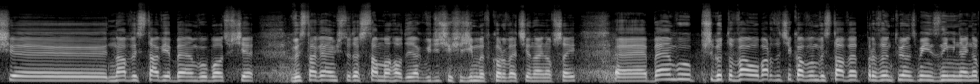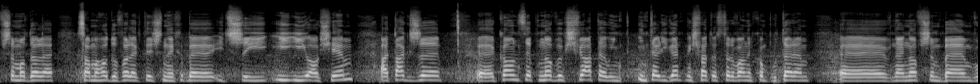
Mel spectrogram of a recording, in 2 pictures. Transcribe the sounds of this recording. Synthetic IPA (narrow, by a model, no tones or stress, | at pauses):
navɘst̪avʲjɛbɛɛnvubɔːtvʲit͡ɕɛ | vɘst̪avʲawɛɔmɕɛ̥t̪ut̪ɛʂsamɔxɔd̪ɘjaɡvʲed͡ʑit͡ɕɛɕed͡ʑimɘfkɔɾvɛt͡ɕjɛnajnɔfʂɛj | bɛɛnvupʂɘɡɔt̪ɔvawɔbaɾd̪zɔt͡ɕɛkavɔ̃w̃vɘst̪avɛpɾɛzɛnt̪ujɔnt̪mʲend̪ɲimʲinajnɔfʂɛmɔd̪ɛlɛ | samɔxɔd̪ufɛlɛk̚t̪ɾɘt͡ʂnɘxbɛitʂiiɔɕɛmat̪aɡʐɛkɔnt̪sɛpnɔvɘxɕfʲjat̪ɛwint̪ɛlʲiɡɛnt̪nɘxɕfʲat̪ɛwst̪ɛɾɔvanɘxkɔmput̪ɛɾɛm | vnajnɔfʂɘmbɛɛnvu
